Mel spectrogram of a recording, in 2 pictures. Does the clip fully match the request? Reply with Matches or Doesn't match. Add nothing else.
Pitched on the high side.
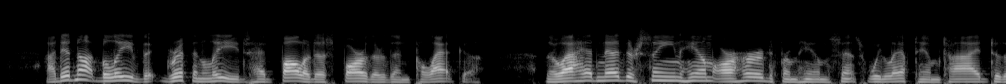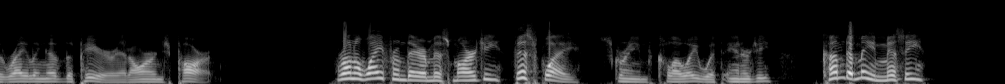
Doesn't match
